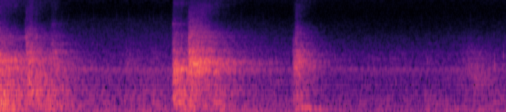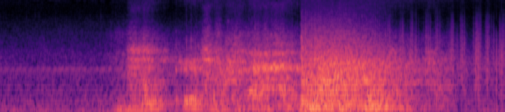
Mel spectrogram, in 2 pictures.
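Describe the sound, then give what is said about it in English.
A door bangs shut with a sharp thump, followed by a softer knock, then a longer stretch of scraping and rattling as it settles, with faint voices in the background. “Okay, close the door.”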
